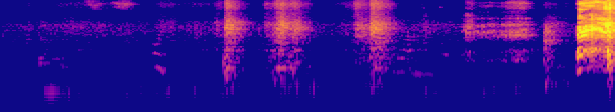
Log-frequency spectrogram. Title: more loud sneezing.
